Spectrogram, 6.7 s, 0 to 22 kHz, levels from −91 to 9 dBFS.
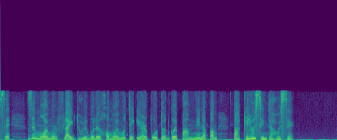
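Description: Throughout the speech, heavy 4-bit ADPCM compression codes each sample as a coarse step from a prediction. The result is gritty hiss on loud syllables, smeared onsets, and a hard ceiling at 7.7 kHz, which fits a 16 kHz sample rate. On a spectrogram, level-following broadband noise sits beneath that flat cutoff.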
